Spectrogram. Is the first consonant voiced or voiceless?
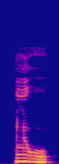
voiced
